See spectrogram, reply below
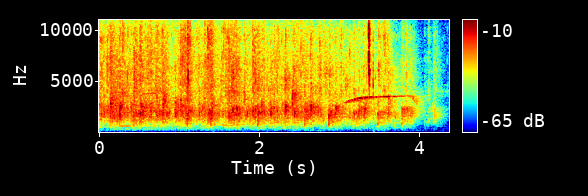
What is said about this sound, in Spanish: Un aplauso, por favor, para Sophie.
